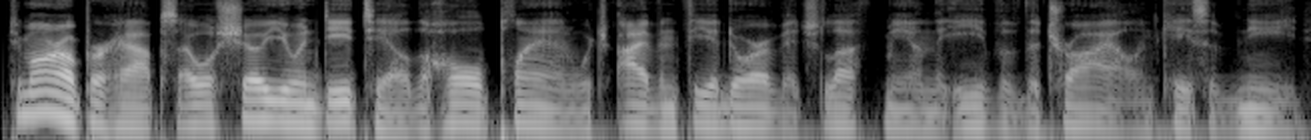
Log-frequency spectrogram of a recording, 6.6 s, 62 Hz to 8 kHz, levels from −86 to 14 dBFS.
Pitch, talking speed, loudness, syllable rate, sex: 95 Hz, 245 wpm, -22 LUFS, 5.6 syllables/s, male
